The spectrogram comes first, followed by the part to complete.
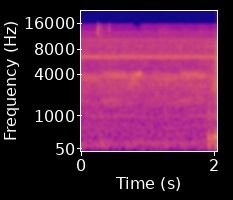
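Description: A pause with faint steady background noise and a brief, faint high chirp about a second in.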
